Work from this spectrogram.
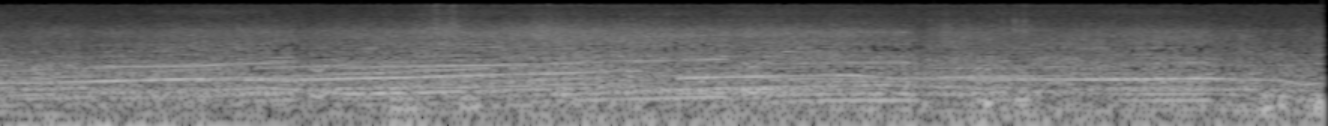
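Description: Race car engines roar continuously in a racing video game, several cars revving and shifting with rising and falling pitch, loud and close throughout.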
